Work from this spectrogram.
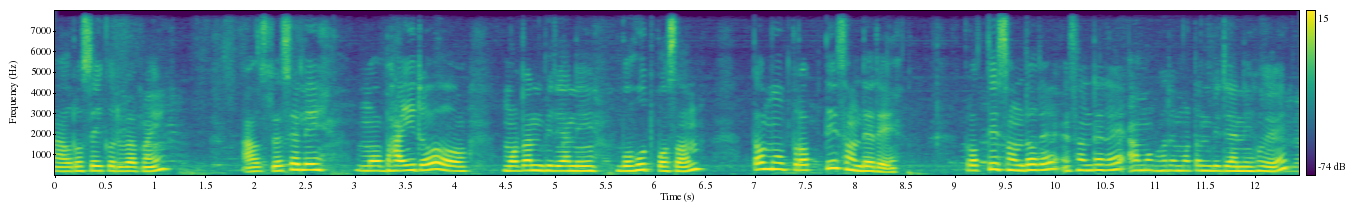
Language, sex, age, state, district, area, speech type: Odia, female, 30-45, Odisha, Koraput, urban, spontaneous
